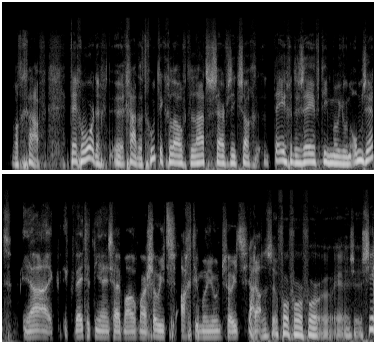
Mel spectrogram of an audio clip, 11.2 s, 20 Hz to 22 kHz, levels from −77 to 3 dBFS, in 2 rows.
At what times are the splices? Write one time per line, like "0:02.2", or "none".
0:05.8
